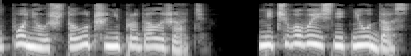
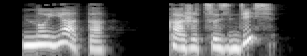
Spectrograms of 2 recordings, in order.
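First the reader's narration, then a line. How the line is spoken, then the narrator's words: Contemptuous laugh. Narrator (Russian): Мэри Поппинс презрительно рассмеялась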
